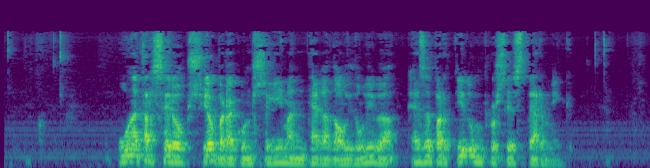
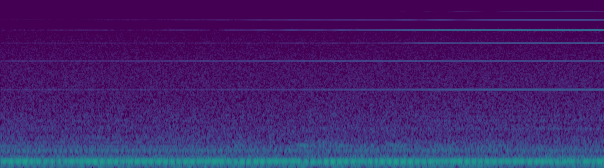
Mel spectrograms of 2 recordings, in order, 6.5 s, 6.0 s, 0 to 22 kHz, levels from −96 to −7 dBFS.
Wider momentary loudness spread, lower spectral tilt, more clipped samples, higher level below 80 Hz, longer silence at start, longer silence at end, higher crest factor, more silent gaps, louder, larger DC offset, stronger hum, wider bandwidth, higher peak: first, 8 LU vs 3 LU; about the same, -4.5 dB/octave vs -5 dB/octave; neither; first, -42 dBFS vs -66 dBFS; first, 0.6 s vs 0 s; first, 0.9 s vs 0 s; first, 20 dB vs 12 dB; neither; first, -25 LUFS vs -55 LUFS; neither; neither; second, 11.5 kHz vs 18 kHz; first, -6 dBFS vs -42 dBFS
